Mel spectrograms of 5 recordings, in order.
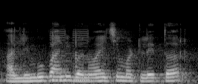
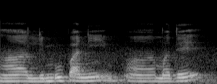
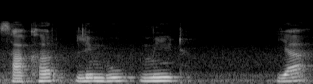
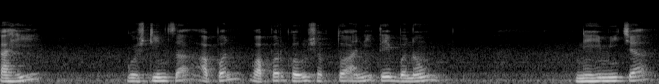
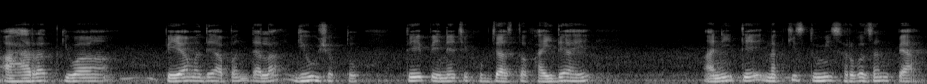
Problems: none marked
